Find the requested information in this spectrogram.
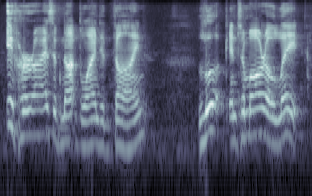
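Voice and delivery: high, slow, theatrical poetry recital; lofty slow recital, pitched high; weird dramatic reading voice. Acted. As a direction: declaim it like an old stage actor. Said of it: "read this with this weird voice".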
